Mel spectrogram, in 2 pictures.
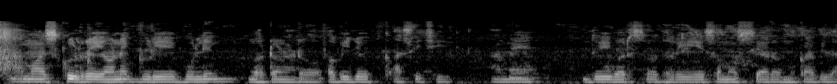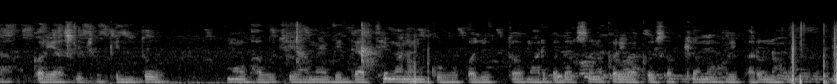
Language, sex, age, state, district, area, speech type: Odia, male, 30-45, Odisha, Nuapada, urban, read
